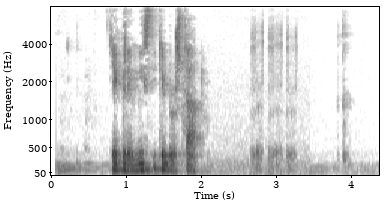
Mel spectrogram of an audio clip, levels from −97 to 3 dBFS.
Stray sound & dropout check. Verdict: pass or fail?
fail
